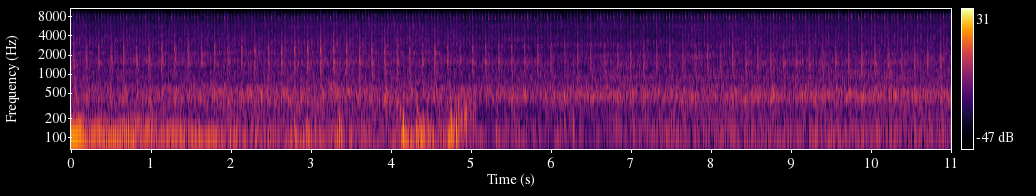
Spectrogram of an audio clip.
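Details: Fiat Bravo 2 1.4 T-Jet 150 HP at 215,000 km, after recent maintenance, close to engine: fast fairly even knock about three per second at idle; later found to be worn rod bearings, car scrapped, cause unknown; engine knocking at idle.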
